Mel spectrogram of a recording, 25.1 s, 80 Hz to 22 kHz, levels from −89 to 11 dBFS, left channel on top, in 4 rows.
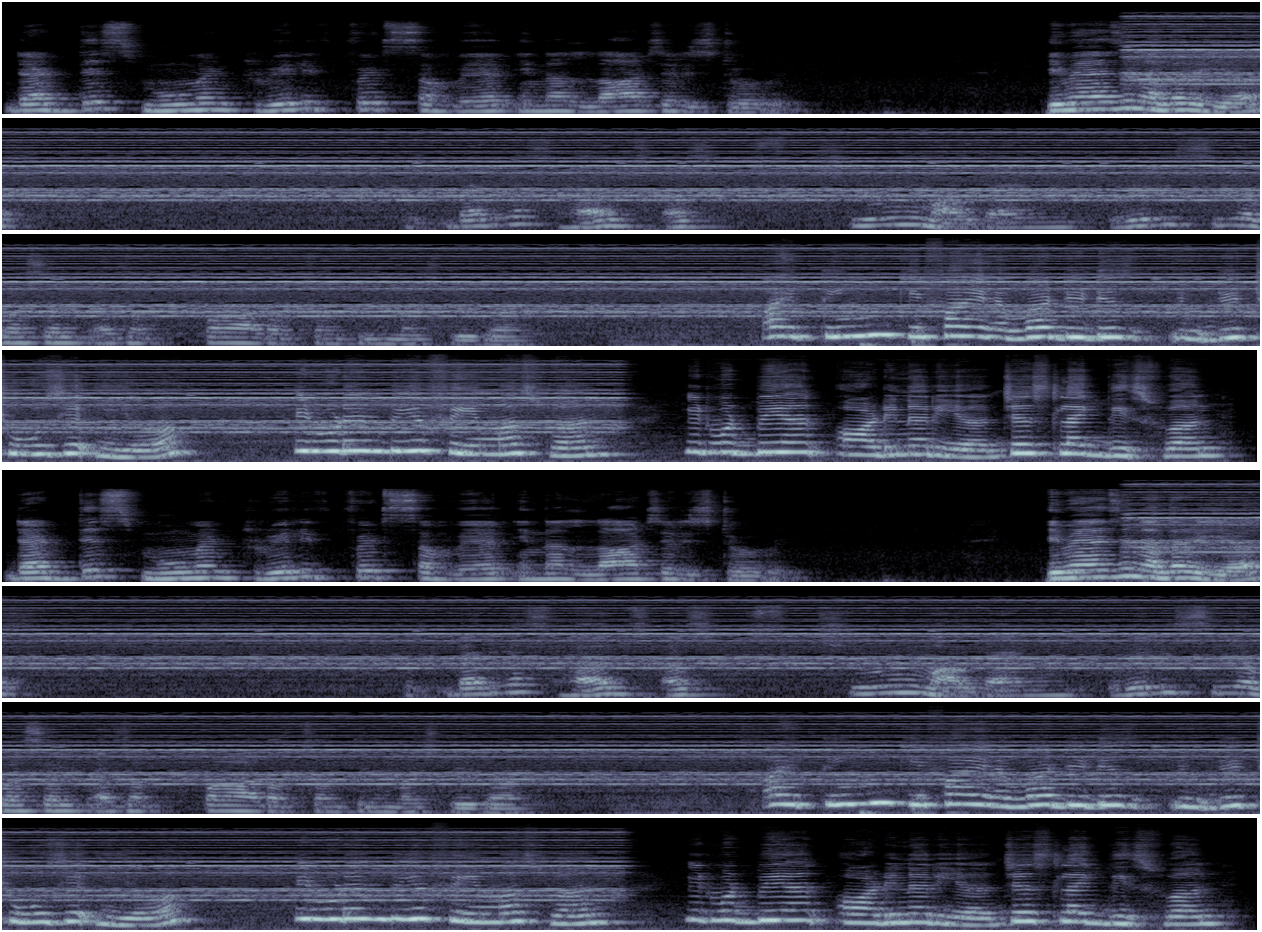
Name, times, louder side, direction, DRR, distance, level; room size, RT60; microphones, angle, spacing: voice 1, 0.0-4.0 5.2-6.4 8.3-15.2 16.3-16.4, right 2 dB, 45° right, 0.5 m, -31 dB
sound 1, 5.6-22.0, left 3 dB, 15° left, 0.3 m, -28 dB
voice 2, 16.4-19.8 20.3-21.9 22.3-25.0, left 1 dB, 65° left, 0.6 m, -18 dB
2.2 x 2.0 x 3.3 m
head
